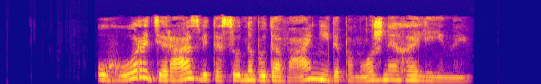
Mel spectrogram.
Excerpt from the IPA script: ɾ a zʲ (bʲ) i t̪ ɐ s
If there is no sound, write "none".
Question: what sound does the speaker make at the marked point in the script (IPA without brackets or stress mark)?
vʲ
